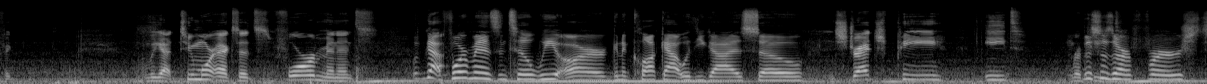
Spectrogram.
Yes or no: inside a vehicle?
yes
